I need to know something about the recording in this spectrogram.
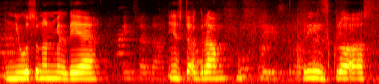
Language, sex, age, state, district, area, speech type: Punjabi, female, 60+, Punjab, Ludhiana, rural, spontaneous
